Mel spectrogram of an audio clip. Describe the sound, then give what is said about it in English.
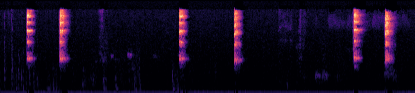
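A pet bird calling: six short, sharp, high chirps arranged in three spaced pairs, loud and clear against near silence. “If you hear some noise in the background, that's my bird.”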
